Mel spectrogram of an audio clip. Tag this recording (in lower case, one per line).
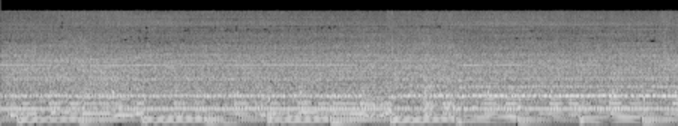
vacuum cleaner cleaning floors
